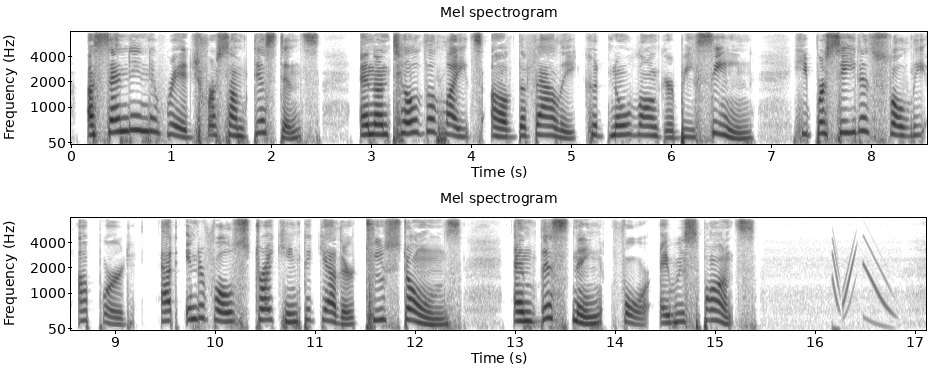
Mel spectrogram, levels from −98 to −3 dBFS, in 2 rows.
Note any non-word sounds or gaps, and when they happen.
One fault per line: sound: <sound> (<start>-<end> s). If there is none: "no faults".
sound: chirp (16.2-16.8 s)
